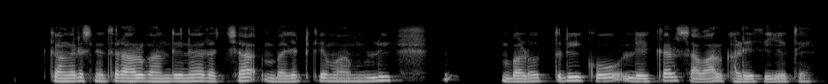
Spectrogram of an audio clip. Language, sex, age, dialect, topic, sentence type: Hindi, male, 18-24, Kanauji Braj Bhasha, banking, statement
